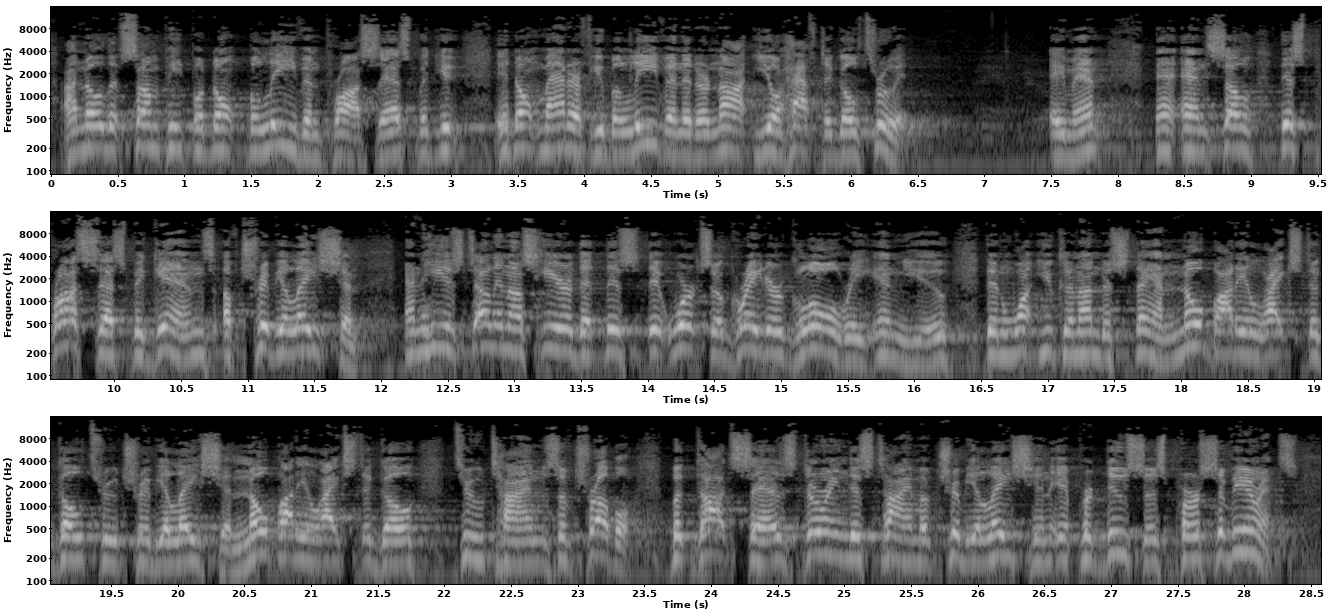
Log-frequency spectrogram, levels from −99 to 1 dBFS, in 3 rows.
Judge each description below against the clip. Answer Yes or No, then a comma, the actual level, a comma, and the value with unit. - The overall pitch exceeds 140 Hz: Yes, high, 190 Hz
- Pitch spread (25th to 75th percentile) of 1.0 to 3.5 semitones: Yes, average, 2.9 semitones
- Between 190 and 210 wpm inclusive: No, average, 170 wpm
